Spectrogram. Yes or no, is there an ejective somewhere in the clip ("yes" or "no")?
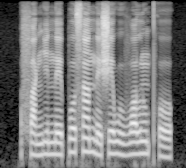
no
